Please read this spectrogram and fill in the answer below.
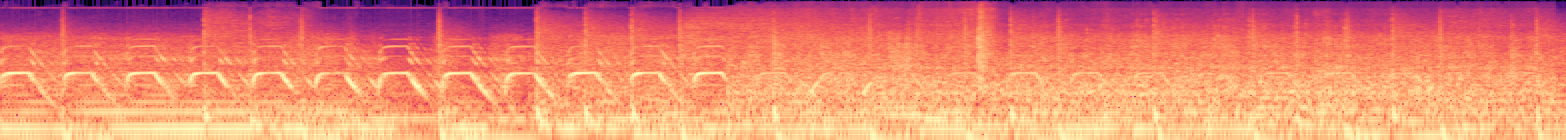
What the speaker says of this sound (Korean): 상황실 교신이 떨어지기 무섭게 사이렌을 울리며 출발하는 공항소방대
